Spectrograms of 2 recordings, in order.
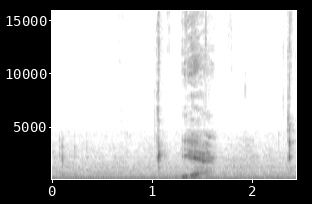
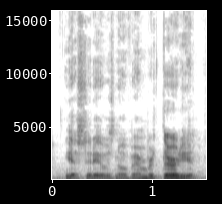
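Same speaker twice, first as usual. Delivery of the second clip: normal talking voice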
